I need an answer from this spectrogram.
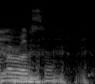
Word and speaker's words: Omarosa: Yeah, Omarosa.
